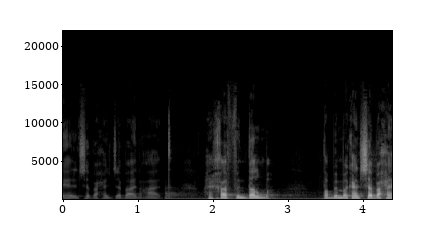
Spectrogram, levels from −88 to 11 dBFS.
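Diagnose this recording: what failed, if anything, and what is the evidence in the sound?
One channel inverted, most likely a reversed-polarity leg in the analogue wiring, cancels the speech when the two channels sum to mono. From 0.00 to 1.36 s the centred voice drops by about 25 dB to a faint residue, returning at full level with "هيخاف في الضلمة".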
